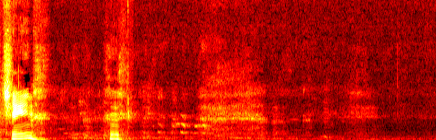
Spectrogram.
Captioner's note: audience laughs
